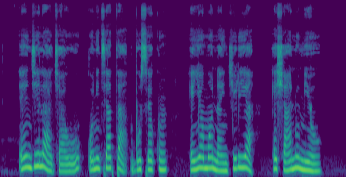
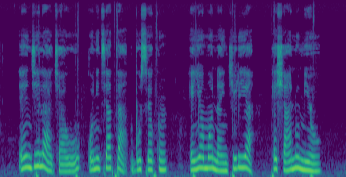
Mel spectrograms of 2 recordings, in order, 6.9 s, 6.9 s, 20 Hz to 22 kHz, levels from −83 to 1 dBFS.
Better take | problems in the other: first | background sound (Drip); 16 dB below the speech

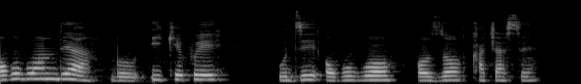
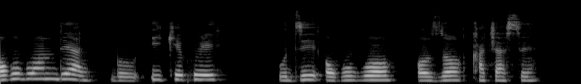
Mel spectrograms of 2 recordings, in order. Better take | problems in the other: first | noise reduction (neural mask model DeepFilterNet 3)

